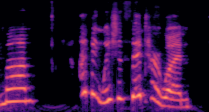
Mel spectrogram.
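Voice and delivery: put-on high eager kid voice.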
